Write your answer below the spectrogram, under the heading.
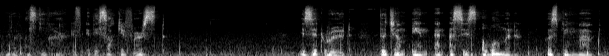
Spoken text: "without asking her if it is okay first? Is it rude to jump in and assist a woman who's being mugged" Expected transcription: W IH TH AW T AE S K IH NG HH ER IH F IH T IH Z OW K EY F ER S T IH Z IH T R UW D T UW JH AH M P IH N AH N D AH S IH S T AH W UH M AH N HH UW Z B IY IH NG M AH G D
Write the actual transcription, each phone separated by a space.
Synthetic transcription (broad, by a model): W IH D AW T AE S K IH NG HH ER IH F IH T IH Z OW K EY F ER S T IH Z IH T R UW D T UW JH AH M P IH N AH N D AH S IH S T AH W UH M AH N HH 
